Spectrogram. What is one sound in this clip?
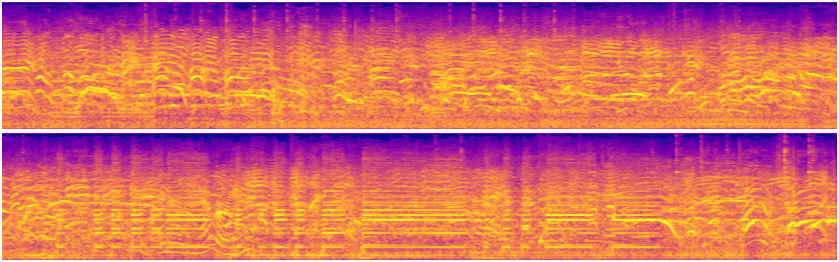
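A crowd of children and adults cheers and shouts outdoors.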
